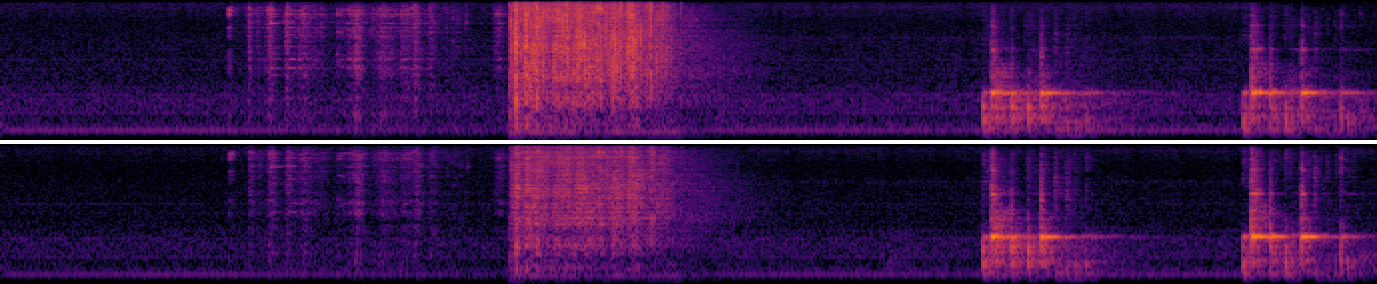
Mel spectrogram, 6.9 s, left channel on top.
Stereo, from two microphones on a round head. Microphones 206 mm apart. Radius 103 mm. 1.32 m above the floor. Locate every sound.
1.1 s keys jangling: 60° left (ahead or behind), 2.5 m
2.5 s crumpling: 45° left (ahead or behind), 1.0 m
4.9 s knocking: 45° right (ahead or behind), 1.0 m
